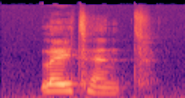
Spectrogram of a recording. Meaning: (adjective) 1. Existing or present, but concealed or inactive 2. Remaining in an inactive or hidden phase; dormant
- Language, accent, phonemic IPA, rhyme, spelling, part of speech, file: English, US, /ˈleɪ.tənt/, -eɪtənt, latent, adjective / noun, En-us-latent.ogg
